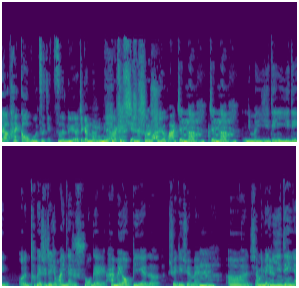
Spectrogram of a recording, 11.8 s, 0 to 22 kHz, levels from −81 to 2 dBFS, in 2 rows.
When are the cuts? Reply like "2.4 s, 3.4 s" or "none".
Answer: 4.1 s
